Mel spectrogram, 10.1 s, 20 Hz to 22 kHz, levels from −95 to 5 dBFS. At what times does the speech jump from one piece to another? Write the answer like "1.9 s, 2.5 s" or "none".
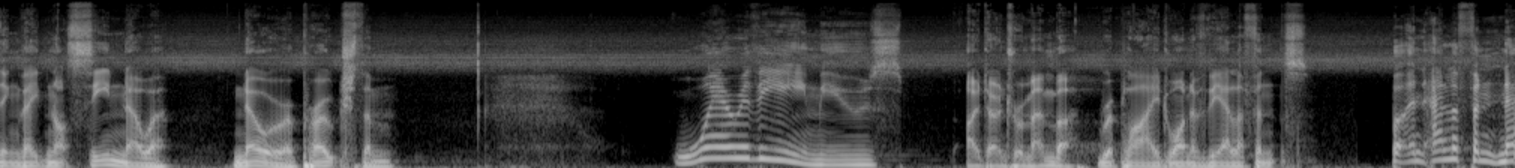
none

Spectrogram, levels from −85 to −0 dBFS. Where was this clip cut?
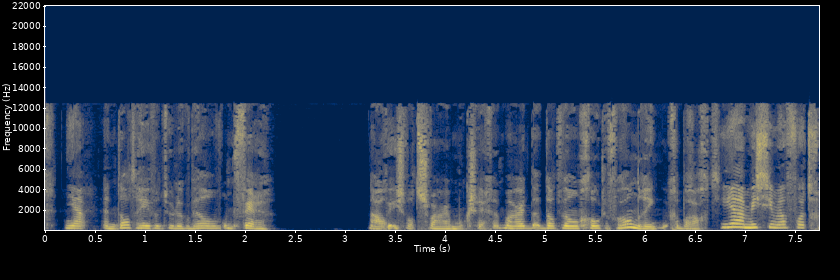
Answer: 1.7 s, 3.4 s, 5.1 s, 6.2 s

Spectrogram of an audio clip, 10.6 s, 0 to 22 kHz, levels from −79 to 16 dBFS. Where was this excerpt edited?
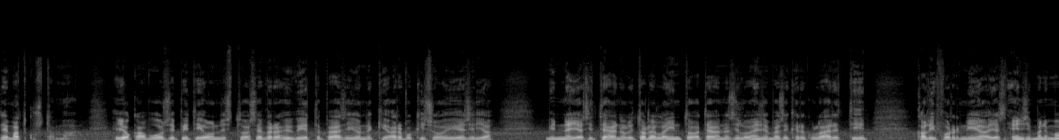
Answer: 4.8 s

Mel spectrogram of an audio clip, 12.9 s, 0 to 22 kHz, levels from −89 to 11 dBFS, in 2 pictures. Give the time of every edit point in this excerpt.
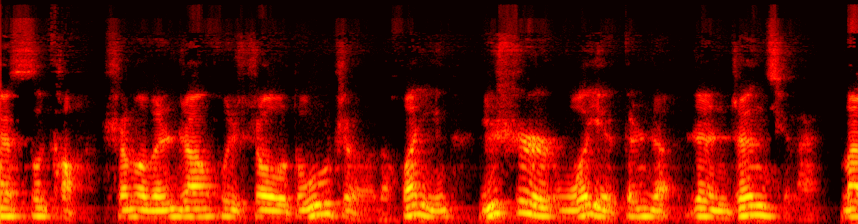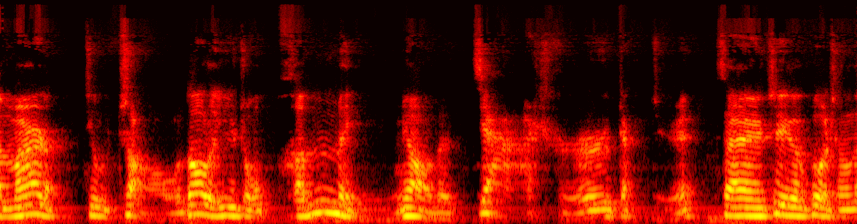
6.2 s, 11.7 s

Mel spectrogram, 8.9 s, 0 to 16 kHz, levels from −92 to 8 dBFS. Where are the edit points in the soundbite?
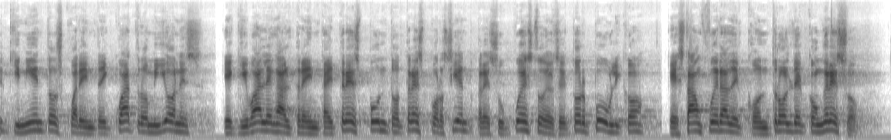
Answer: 2.1 s, 4.7 s, 6.6 s

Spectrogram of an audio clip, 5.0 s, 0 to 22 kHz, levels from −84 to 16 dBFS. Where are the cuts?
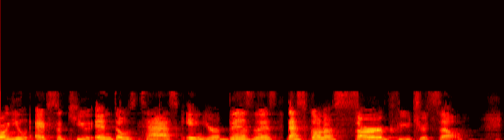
1.4 s, 2.8 s, 3.9 s

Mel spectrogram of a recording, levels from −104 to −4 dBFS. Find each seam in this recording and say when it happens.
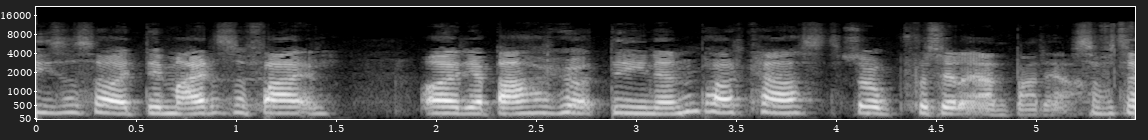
none

